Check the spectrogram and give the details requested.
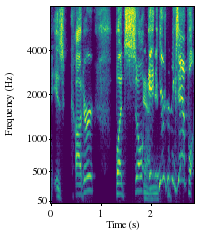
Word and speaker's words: Qatar: I've been saying Cutter. Well, that's the correct pronunciation. Correct. Paulie, the entire broadcast yesterday they're saying Qatar.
